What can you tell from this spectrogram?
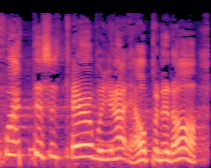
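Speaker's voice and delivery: high-pitched mock outrage; retold indignant disbelief. Pastor replays protesting the psychologist's advice, indignant disbelief. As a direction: act out an incredulous protest.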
